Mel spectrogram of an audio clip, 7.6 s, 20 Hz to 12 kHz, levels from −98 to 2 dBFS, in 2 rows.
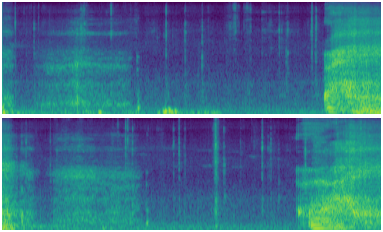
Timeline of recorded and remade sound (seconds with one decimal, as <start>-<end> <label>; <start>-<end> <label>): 0.0-2.8 recorded; 2.8-3.4 remade; 3.4-7.6 recorded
